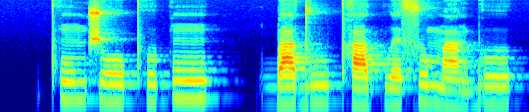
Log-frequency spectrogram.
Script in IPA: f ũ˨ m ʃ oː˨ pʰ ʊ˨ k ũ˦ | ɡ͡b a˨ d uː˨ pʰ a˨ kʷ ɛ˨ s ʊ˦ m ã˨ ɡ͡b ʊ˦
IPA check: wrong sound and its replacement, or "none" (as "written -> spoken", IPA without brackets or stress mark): f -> pʰ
